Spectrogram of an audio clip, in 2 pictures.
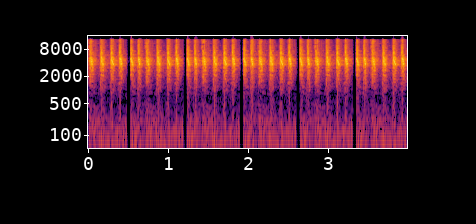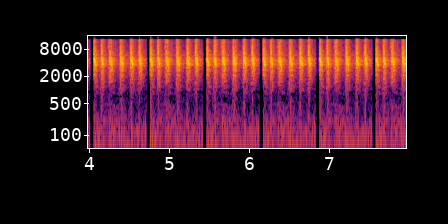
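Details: Eurasian tree sparrow (burung gereja) chirping, edited into a dense, long rolling recording used to train songbirds: rapid high, bright chirps packed tightly together in a steady, regular pattern that repeats roughly every seven-tenths of a second, with no other sounds.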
